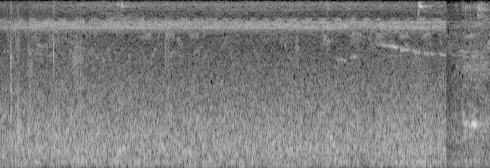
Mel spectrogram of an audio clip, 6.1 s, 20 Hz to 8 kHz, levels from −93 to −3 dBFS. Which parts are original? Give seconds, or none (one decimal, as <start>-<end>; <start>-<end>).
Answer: 0.0-1.0; 4.7-6.1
